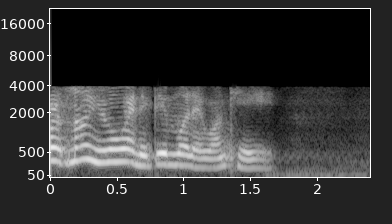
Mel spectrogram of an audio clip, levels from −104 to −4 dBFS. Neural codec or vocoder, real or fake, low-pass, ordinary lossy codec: codec, 16 kHz in and 24 kHz out, 0.9 kbps, LongCat-Audio-Codec, four codebook decoder; fake; 7.2 kHz; AAC, 16 kbps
